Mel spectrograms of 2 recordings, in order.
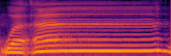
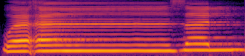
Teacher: Lalu berikutnya ada hukum ikhfa awsat karena ada nun sukun yang menghadapi huruf zai. Maka cara bacanya nunnya dibunyikan samar-samar, siap-siap ke zai, wa an disertai dengungan.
